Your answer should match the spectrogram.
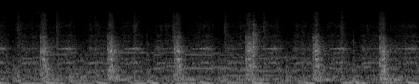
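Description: Canon PIXMA MG3600-series inkjet printer printing a page: the print head sweeps back and forth with a regular stroke about every 0.7 seconds, and a short whine comes between strokes as the sheet feeds out.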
